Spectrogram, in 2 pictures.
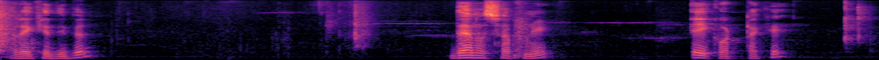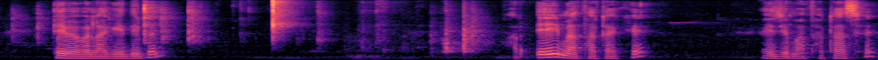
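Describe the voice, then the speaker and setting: Bangladeshi man demonstrating, noisy recording. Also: mid-range voice. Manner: instructional, step-by-step, mixing in English words. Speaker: shop seller presenting products. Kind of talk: informal product demonstration. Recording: clear background noise with clicks.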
